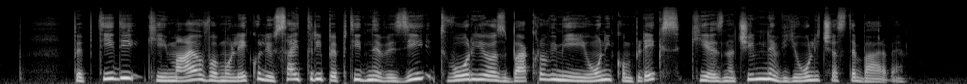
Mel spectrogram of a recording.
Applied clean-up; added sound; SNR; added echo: none; none; none; none.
